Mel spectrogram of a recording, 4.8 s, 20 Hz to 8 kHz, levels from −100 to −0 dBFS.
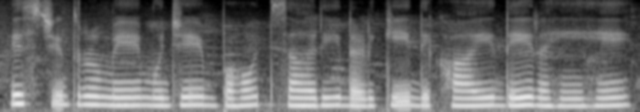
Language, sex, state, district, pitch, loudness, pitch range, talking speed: Hindi, female, Madhya Pradesh, Bhopal, 205 Hz, -15 LUFS, 195-215 Hz, 140 wpm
